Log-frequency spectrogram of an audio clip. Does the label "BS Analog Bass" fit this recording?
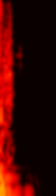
No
